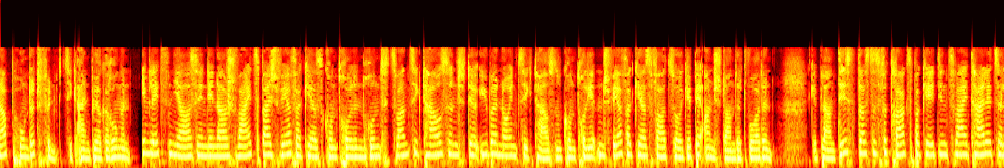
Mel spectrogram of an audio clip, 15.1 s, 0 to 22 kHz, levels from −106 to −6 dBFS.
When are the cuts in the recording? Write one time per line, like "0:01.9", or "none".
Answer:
0:02.1
0:12.1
